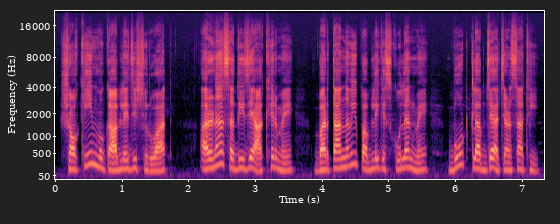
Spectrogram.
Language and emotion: Sindhi, neutral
